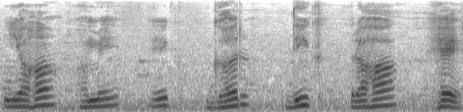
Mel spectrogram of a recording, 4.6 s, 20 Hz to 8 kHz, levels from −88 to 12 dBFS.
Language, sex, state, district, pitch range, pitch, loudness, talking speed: Hindi, male, Madhya Pradesh, Dhar, 155-190 Hz, 175 Hz, -19 LUFS, 90 wpm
